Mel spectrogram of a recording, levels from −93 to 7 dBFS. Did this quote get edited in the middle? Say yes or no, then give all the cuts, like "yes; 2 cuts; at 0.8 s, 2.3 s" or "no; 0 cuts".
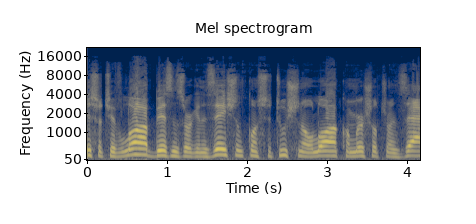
no; 0 cuts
